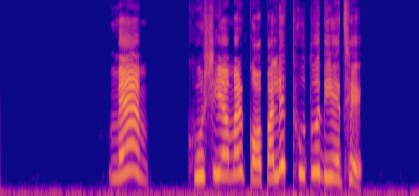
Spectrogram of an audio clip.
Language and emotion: Bengali, disgusted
